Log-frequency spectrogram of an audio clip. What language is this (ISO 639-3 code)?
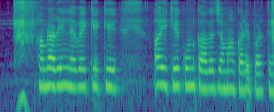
mai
